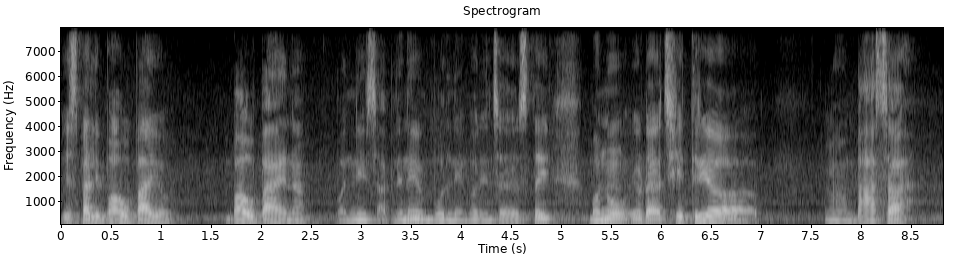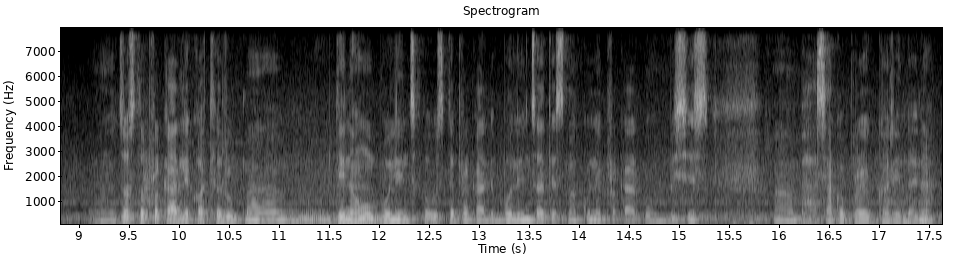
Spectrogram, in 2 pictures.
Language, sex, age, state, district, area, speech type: Nepali, male, 30-45, West Bengal, Darjeeling, rural, spontaneous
